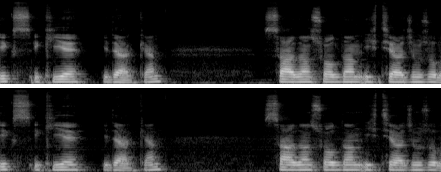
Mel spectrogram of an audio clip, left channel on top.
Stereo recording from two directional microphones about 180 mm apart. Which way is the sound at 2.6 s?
30° left (ahead or behind).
